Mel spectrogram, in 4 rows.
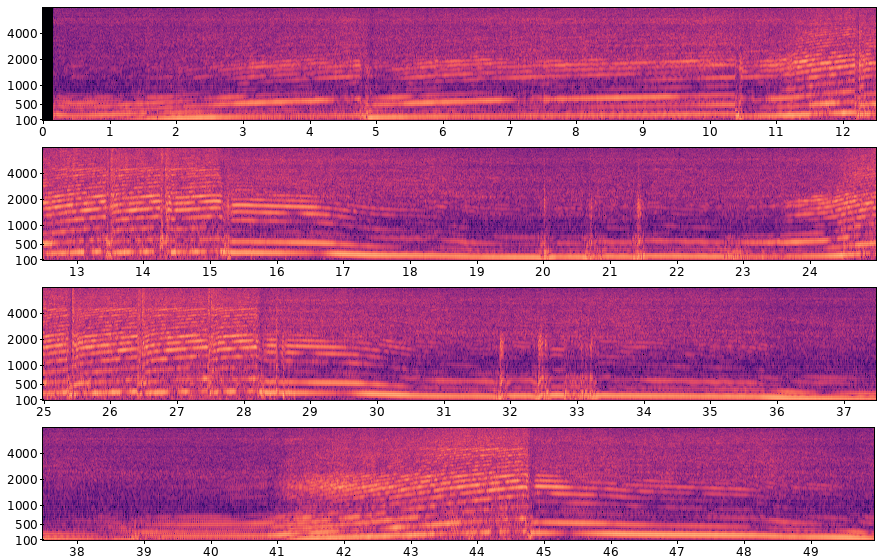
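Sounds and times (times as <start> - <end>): motorcycle engine revving: 0.1 - 49.9
exhaust cracks: 19.7 - 21.8, 31.6 - 33.9.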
